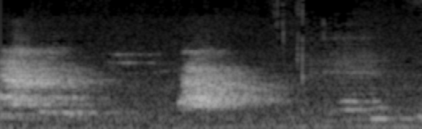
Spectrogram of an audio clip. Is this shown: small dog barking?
yes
